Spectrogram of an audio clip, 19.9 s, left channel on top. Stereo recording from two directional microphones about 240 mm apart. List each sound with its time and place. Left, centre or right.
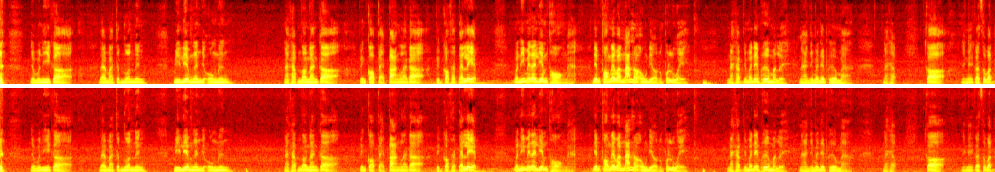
0.6 s a man's voice: centre
5.6 s a man's voice: centre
